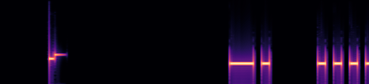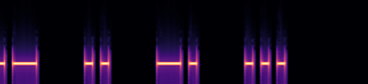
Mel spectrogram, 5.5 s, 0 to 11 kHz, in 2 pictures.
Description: Morse code, heard as a keyed tone, about 20 wpm, spaced as for 15 wpm, 700 Hz. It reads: N4INS
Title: 062 Lesson 11g - Letter h - Call Signs 20wpm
